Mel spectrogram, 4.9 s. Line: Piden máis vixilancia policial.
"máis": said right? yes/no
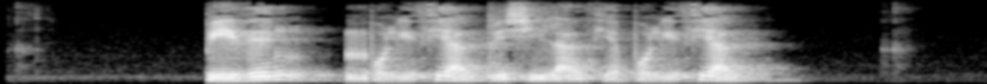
no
